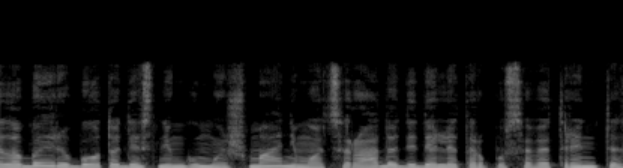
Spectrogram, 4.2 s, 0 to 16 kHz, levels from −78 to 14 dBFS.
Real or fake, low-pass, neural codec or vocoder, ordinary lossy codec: real; 9.9 kHz; none; AAC, 64 kbps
